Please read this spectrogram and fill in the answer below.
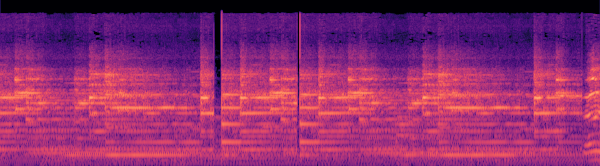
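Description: Church bells ringing, several bells sounding together so their tones overlap, with fresh strikes every second or so.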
